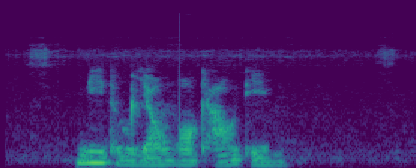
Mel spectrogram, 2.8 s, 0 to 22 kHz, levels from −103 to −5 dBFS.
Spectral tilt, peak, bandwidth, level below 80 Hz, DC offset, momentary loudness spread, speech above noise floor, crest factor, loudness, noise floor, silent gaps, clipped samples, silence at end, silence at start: -7.5 dB/octave; -24 dBFS; 7 kHz; -70 dBFS; under 0.1%; 10 LU; 38 dB; 20 dB; -41 LUFS; -78 dBFS; none; under 0.1%; 0.9 s; 0.2 s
